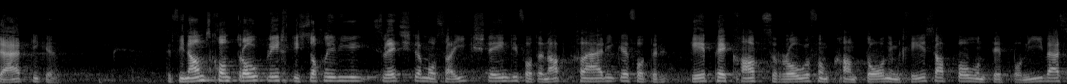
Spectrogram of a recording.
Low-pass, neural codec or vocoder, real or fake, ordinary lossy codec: 14.4 kHz; none; real; none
